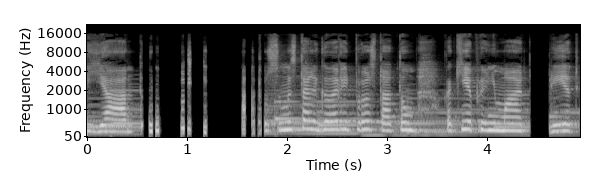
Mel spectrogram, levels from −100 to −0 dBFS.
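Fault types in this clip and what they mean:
Digital broadcast dropout: the receiver stopped getting decodable frames, either because the signal dropped out or because frames failed their checksum, and it muted until valid data returned. The sound fades out within about 8 ms into a cluster of silent holes between 0.55 and 1.78 s, totalling 960 ms of lost audio with the longest gap 352 ms, and then into a single 192 ms gap from 4.42 to 4.63 s. Nothing sent during those gaps comes back.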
